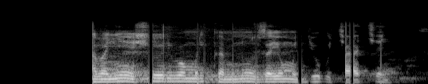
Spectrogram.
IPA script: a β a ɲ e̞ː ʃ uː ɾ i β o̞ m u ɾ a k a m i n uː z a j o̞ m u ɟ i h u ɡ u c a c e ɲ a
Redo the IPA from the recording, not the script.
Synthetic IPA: a β a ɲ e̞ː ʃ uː ɾ i β o̞ m u ɾ i k a m i n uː z a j o̞ m u ɟ i h u ɡ u c a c e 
